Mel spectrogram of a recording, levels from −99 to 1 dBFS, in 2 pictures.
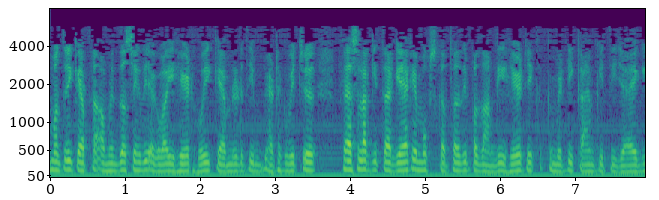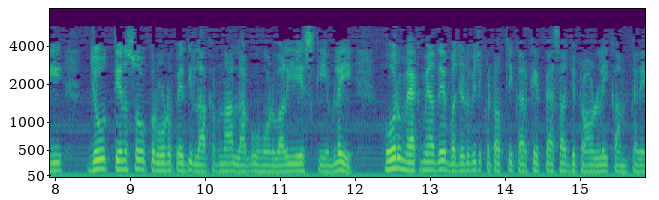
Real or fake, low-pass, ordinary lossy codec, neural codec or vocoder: real; 7.2 kHz; MP3, 24 kbps; none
